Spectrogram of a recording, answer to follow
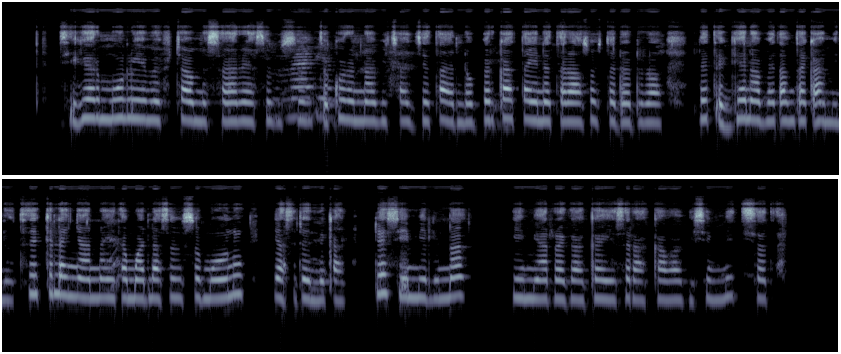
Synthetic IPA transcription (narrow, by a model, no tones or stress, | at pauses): siɡəɾmulujɛməft͡ʃʼaməsːaɾejasɨβsɨβt̪ʼɨkʼuɾɨnːaβɨt͡ʃʼad͡ʒɛt̪ʰaalːəhubəɾkʰat̪ʰːajnət̪ɾaso̞t͡ʃt̪ʰəd̪əd̪ɨɾalət̪ʼɨɡənabət̪ʼamt̪ʼəkʼaminəwt̪ʰɨhɨkːɨləɲːaɨnːajɛt̪ʰəmalːasɨβsɨβməho̞nu | jasd̪ənːɨkʼal | d̪̥əsjɛmːilɨnːa | jɛmːijarːəɡaɡajɛsɨɾaːkːaβaβisɨmːe̞t̪sət̪ʼa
